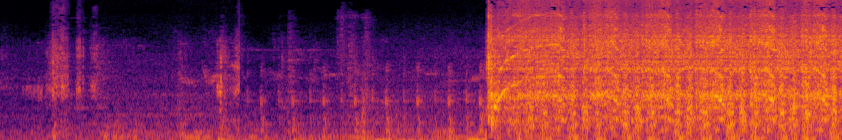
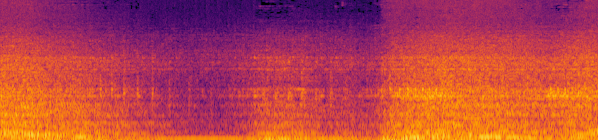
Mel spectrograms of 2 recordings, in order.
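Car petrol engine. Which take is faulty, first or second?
second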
